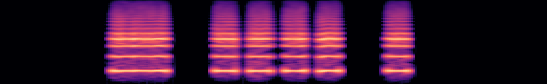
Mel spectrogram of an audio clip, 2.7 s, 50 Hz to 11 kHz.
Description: Morse code, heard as a buzzer, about 14 wpm. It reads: THE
